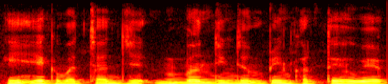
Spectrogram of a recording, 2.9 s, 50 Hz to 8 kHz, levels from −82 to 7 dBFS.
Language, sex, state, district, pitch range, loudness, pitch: Hindi, male, Bihar, Patna, 125-130 Hz, -14 LUFS, 130 Hz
